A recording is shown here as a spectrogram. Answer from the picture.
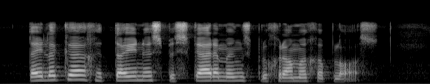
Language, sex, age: Afrikaans, male, 22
